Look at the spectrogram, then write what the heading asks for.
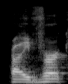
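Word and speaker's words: Werk: If you want to go to it, it is taking place in the Verk, it's pronounced, arena in Třinec, Czech Republic.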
